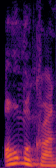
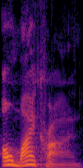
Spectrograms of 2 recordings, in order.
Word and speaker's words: Omicron: I mean, if you went to college and you were exposed to Greek organizations, you should know it's Omicron, not Omicron.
